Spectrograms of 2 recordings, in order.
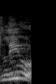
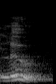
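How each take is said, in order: First: The name does not sound like 'loo'. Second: The name sounds like the word 'loo'. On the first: The speaker calls it right. "It's Liu, right?" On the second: The speaker calls it wrong. "they always call it Liu"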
